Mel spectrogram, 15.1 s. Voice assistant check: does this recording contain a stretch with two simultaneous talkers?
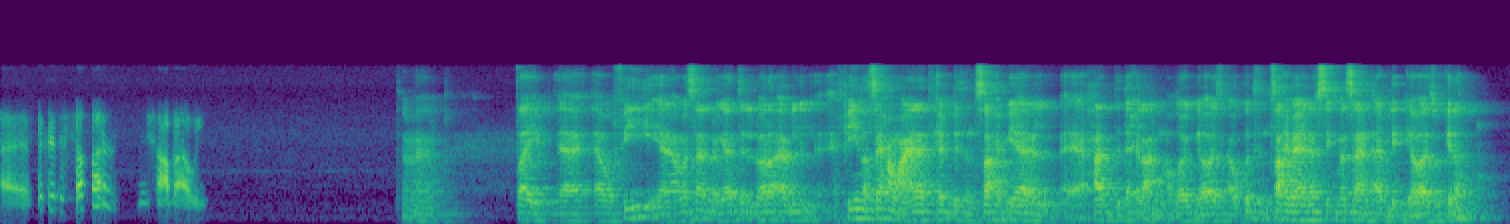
No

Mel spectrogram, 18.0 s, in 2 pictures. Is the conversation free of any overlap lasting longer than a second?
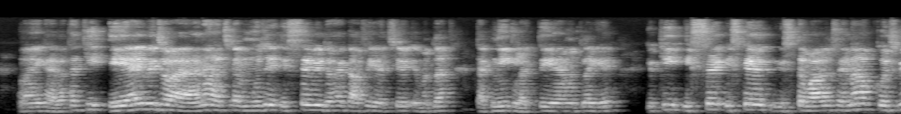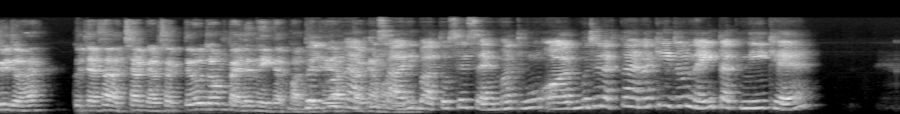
No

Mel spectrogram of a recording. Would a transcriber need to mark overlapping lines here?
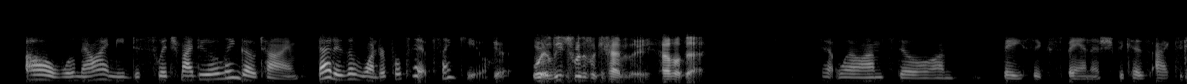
No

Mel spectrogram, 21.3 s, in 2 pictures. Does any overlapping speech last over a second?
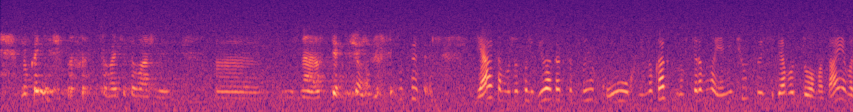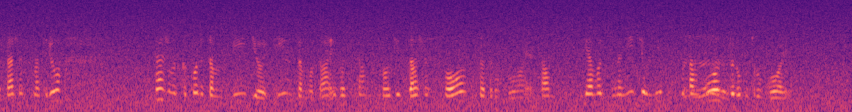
No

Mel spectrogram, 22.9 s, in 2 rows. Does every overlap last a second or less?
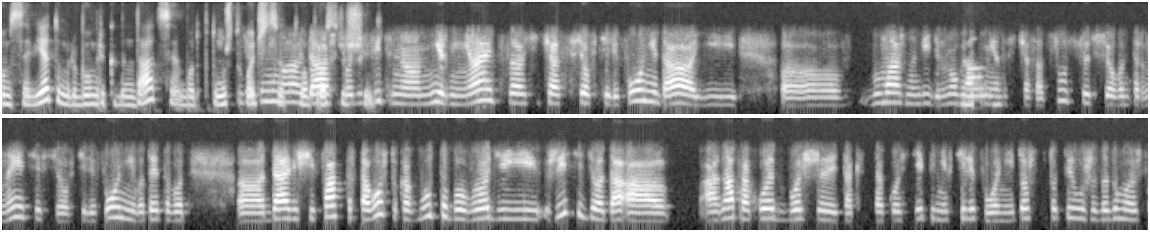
No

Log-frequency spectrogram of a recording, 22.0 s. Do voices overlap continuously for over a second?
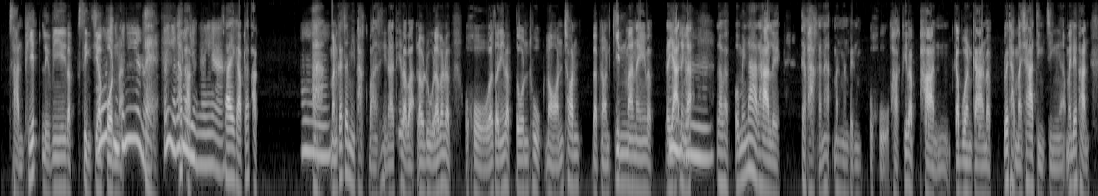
No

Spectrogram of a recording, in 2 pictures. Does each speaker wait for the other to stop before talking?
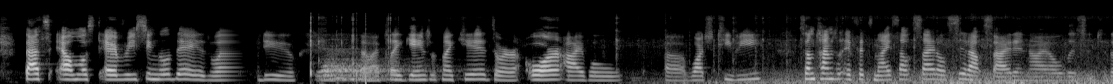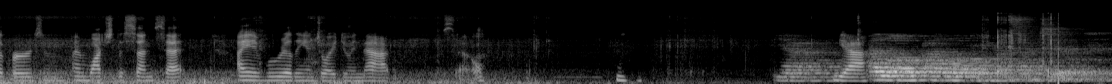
Yes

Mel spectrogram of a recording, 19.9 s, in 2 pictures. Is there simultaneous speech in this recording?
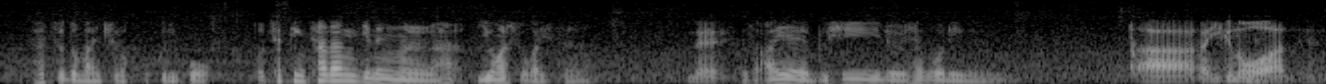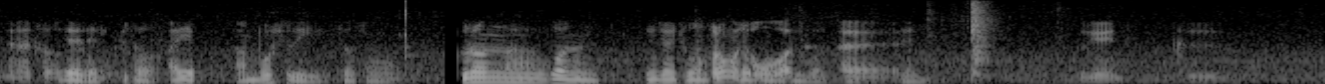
Yes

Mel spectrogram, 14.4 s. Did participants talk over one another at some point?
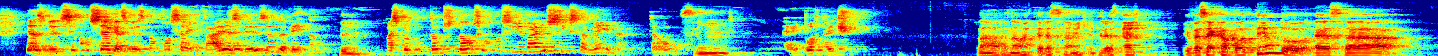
No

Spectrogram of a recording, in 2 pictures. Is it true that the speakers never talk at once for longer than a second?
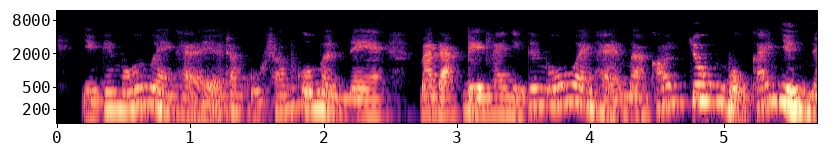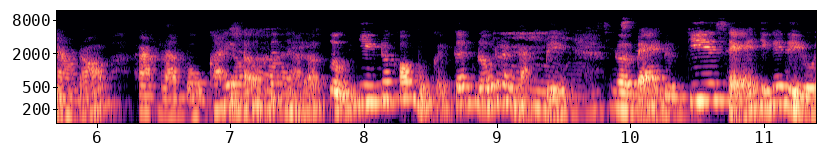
No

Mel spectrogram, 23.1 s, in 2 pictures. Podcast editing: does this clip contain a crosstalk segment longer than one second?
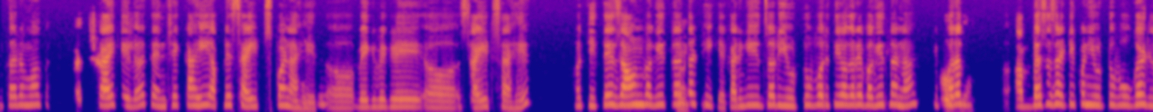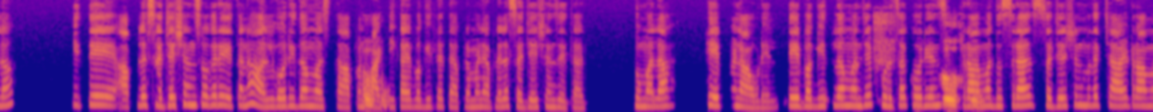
No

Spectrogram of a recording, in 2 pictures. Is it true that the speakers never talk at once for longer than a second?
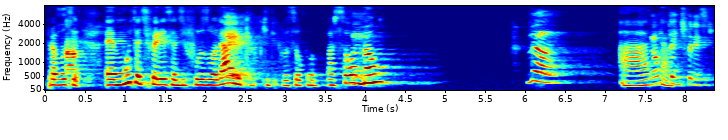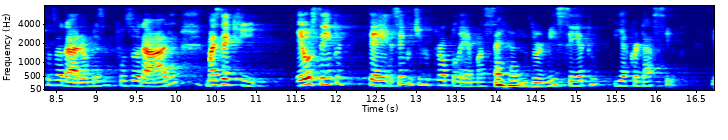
Yes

